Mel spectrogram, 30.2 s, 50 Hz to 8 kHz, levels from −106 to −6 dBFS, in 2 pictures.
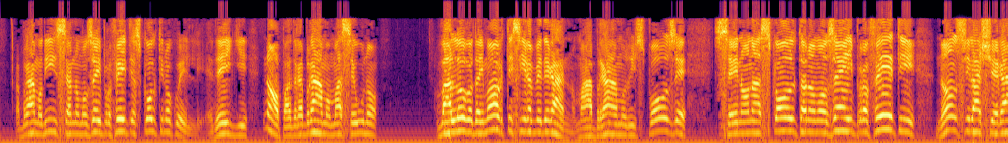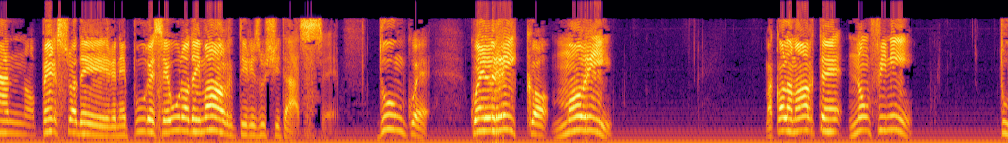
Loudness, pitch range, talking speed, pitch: -9 LUFS, 140-220 Hz, 105 wpm, 190 Hz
